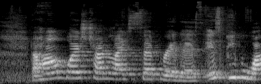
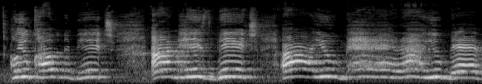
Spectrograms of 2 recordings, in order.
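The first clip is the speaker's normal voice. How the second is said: taunting attitude; 7 semitones higher, slower than usual. Retold or imitated. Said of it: "Bridget and Brooke going back and forth".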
